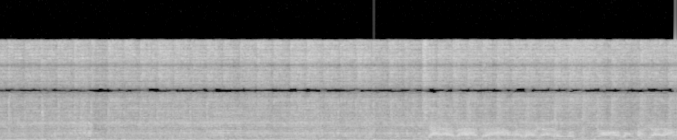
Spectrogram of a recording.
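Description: Rock band playing live at rehearsal: loud, dense distorted electric guitars and bass, played without a break.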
